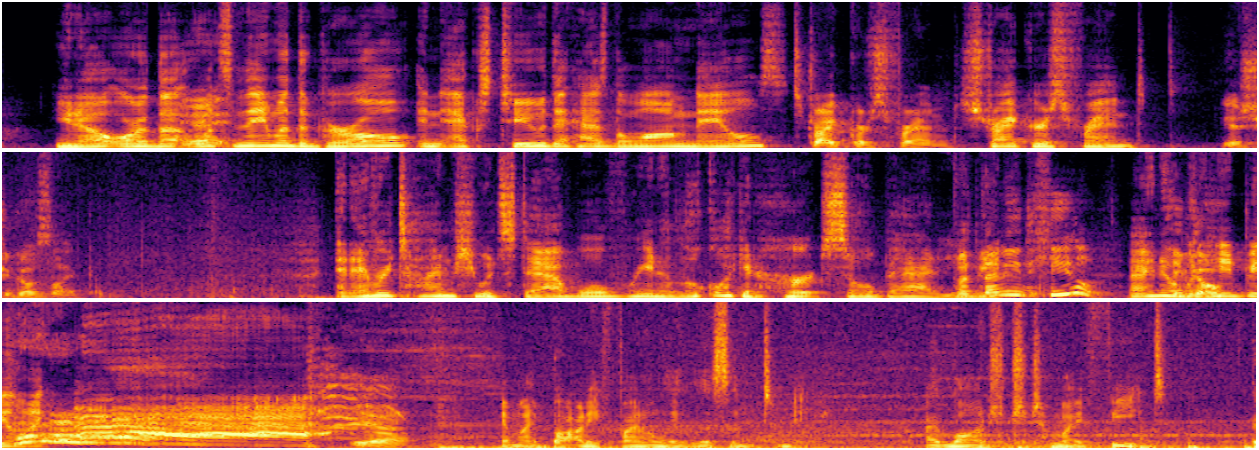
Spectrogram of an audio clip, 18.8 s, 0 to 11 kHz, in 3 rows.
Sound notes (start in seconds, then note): 12.6 grunting; 13.3 yelling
